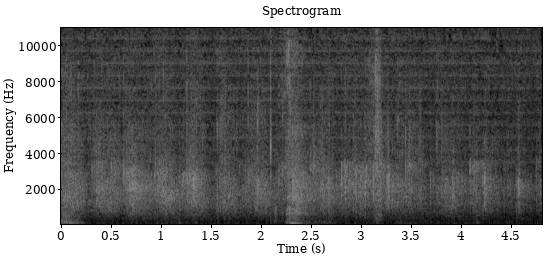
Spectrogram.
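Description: An audience claps together in steady, dense applause that holds at an even level for about five seconds, with a few sharper individual claps standing out and no talking.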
